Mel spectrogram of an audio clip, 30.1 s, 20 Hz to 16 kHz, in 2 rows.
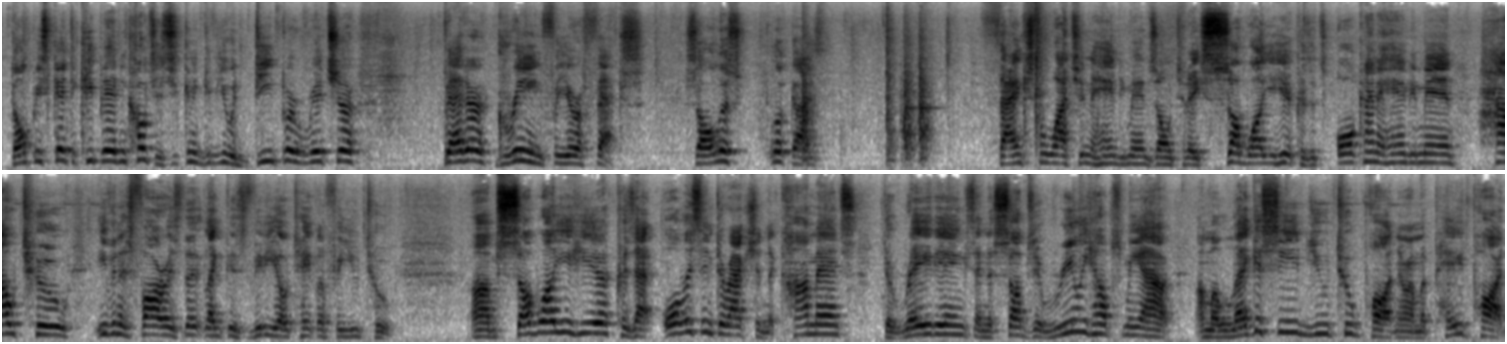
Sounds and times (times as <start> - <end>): Speech: 0.1 - 3.6, 4.4 - 8.3, 9.9 - 19.0, 19.7 - 30.0.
